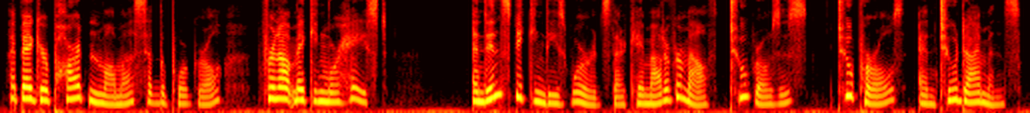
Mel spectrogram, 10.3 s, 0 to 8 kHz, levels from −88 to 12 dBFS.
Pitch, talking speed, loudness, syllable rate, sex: 210 Hz, 185 wpm, -21 LUFS, 4.9 syllables/s, female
